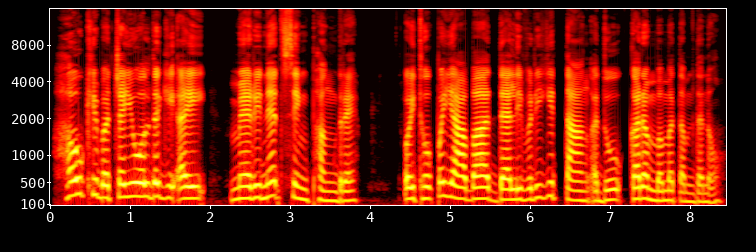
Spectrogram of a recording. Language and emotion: Manipuri, neutral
